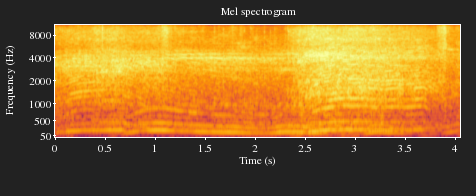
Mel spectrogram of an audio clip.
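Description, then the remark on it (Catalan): A chainsaw engine runs steadily and loudly, its buzzing pitch wavering up and down as the throttle rises and dips, with no voices. “Ara, si intentes entrar per aquí dintre, com no agafis una motosserra i et obris pas allà com puguis, no podràs passar una línia d'aigua de cap forma.”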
